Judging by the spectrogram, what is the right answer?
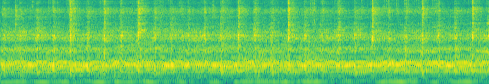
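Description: Press-activated electric citrus juicer running as an orange half is pushed down onto its spinning reamer cone: a steady motor hum with a fast clicking rattle over it, a little noisy.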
